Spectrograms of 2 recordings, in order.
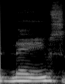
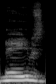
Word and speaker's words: Knavs: Amelia Naves, and that's spelled with a K, Amelia, Amalija, Knavs, Amelia Naves, mother of former First Lady Melania Trump, dies.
